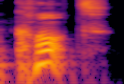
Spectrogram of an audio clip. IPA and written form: kɒt (cot)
